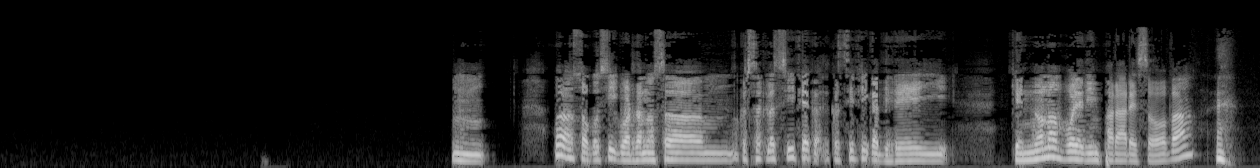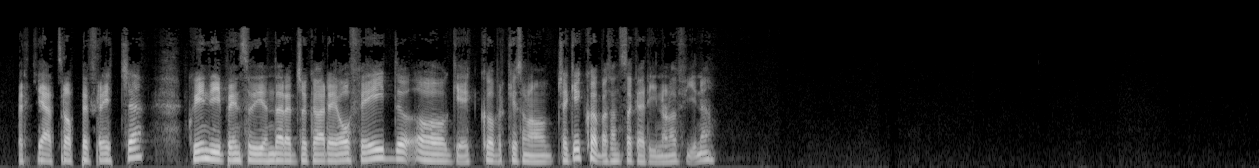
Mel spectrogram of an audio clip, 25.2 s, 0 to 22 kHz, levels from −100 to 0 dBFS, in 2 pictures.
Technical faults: adaptive stream at a lower bitrate

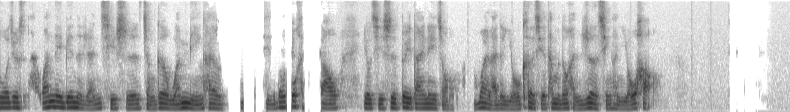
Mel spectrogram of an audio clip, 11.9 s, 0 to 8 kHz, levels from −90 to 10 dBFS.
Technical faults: other side's voice leaking through; speech suppressed in double talk; background gated by the echo canceller

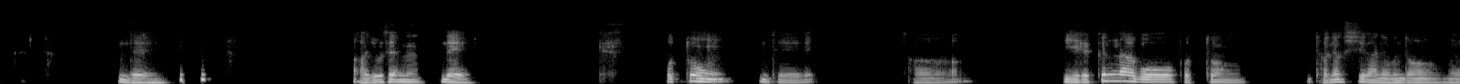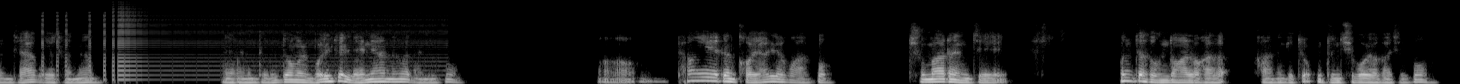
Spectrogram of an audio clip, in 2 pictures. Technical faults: short concealed packet loss; lost packet rebuilt from error correction; GSM signalling bursts; GSM phone buzz

